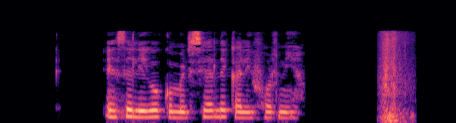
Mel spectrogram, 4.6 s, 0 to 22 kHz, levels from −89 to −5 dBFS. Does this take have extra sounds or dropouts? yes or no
yes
